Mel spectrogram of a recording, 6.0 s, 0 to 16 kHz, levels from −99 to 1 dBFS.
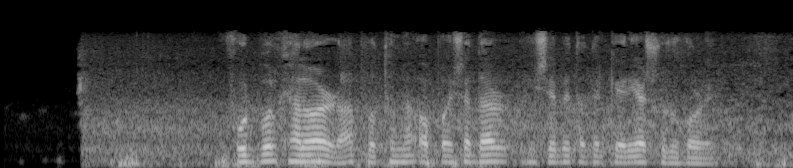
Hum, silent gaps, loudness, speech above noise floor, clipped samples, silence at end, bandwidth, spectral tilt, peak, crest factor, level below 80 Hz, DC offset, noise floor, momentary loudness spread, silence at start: none; none; -29 LUFS; 45 dB; under 0.1%; 0 s; 8.2 kHz; -5.5 dB/octave; -10 dBFS; 20 dB; -52 dBFS; under 0.1%; -73 dBFS; 18 LU; 0.6 s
